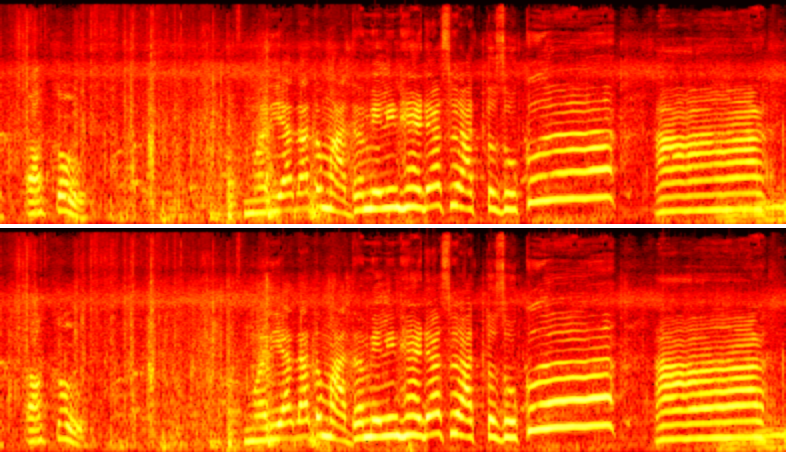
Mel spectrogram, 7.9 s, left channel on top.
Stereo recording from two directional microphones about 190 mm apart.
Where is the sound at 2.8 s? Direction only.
10° right (ahead or behind).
